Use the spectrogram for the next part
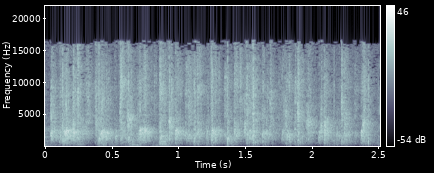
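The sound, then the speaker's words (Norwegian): An audience applauds steadily as panel guests, including Ruth Grung of the Labour Party and Toril Eidsheim, are welcomed up; many hands clapping in a dense, continuous patter that stays fairly loud throughout, with faint voices mixed underneath. “Men dere må jo klappe for disse her også.”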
